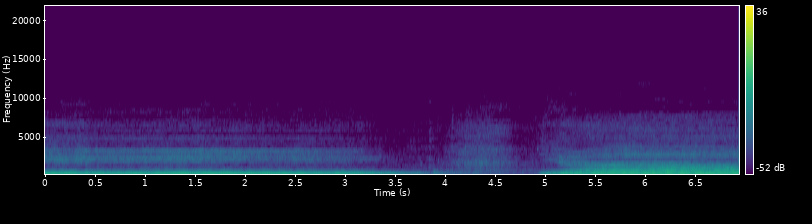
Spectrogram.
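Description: Klapa, a Croatian a cappella vocal ensemble, singing held chords in close harmony. The chord fades out about three and a half seconds in, and after a brief pause the voices come back in on a new phrase with a low bass part.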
